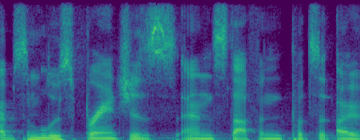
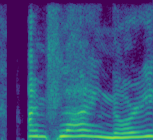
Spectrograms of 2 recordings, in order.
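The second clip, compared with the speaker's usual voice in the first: put-on woman's voice, higher. Voicing a character who pretends to fly at the front: woman's voice. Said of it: "in some woman's voice and says".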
